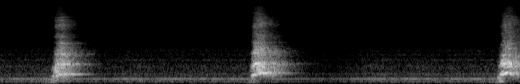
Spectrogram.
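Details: Pet dog at home, barking three times roughly two seconds apart: short, sharp, broad barks over a faint steady low hum in an otherwise quiet room.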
